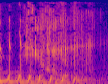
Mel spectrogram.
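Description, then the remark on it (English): A foamy drink being poured, with a quick run of rhythmic glugs that trail off into a soft, frothy gurgle as the pour settles. “All right, we're going to pour this.”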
